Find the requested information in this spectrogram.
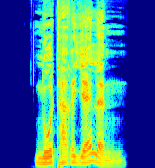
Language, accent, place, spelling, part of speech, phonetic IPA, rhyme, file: German, Germany, Berlin, notariellen, adjective, [notaˈʁi̯ɛlən], -ɛlən, De-notariellen.ogg
- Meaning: inflection of notariell: 1. strong genitive masculine/neuter singular 2. weak/mixed genitive/dative all-gender singular 3. strong/weak/mixed accusative masculine singular 4. strong dative plural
